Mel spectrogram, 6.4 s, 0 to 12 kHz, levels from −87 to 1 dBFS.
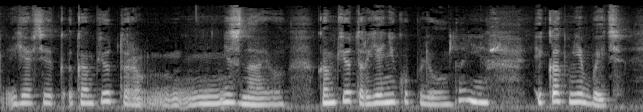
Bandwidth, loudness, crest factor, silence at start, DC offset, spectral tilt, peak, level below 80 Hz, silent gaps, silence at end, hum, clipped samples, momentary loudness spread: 10.5 kHz; -24 LUFS; 16 dB; 0 s; under 0.1%; -5 dB/octave; -8 dBFS; -56 dBFS; none; 0 s; none; under 0.1%; 8 LU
